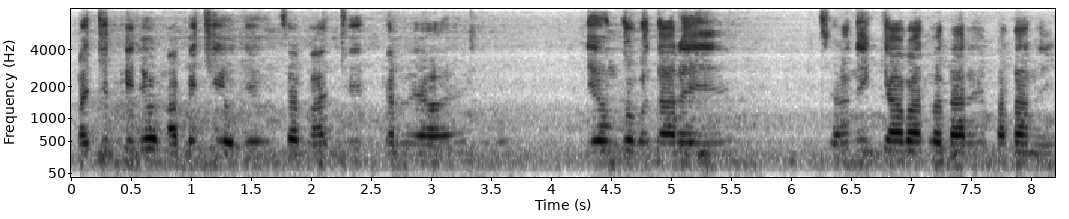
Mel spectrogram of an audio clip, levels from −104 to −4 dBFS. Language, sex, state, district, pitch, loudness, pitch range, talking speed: Hindi, male, Uttar Pradesh, Budaun, 170 Hz, -16 LUFS, 160-260 Hz, 175 wpm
